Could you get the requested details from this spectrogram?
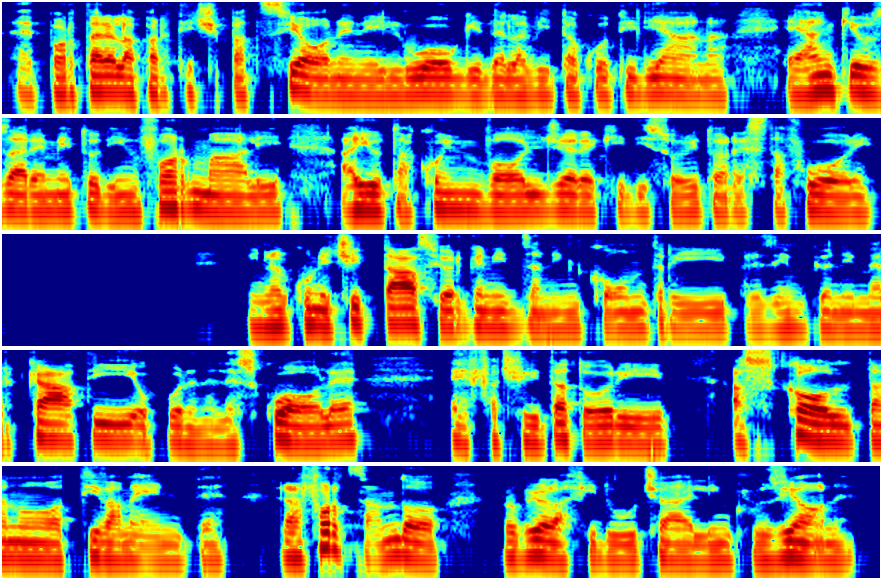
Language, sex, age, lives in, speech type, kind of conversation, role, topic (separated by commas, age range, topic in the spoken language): Italian, male, 25-29, Italy, read, expert-assistant, expert, Quando si parla di 'astensionismo elettorale', che cosa si intende e quali motivi possono portare a non votare?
